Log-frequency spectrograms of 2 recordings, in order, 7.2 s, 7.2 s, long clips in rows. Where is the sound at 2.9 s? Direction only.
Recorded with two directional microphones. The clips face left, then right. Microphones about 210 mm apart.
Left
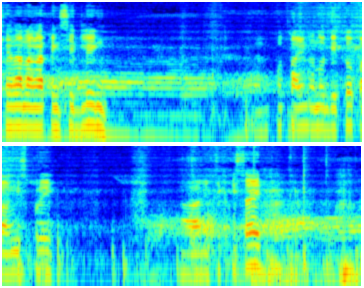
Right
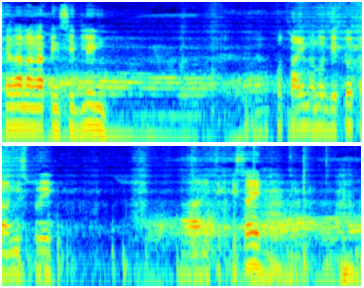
15° right (ahead or behind).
